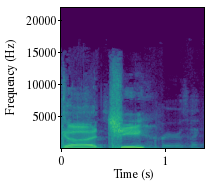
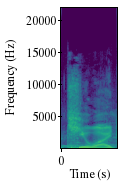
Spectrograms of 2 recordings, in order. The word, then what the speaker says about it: Qi: it comes from the Han character that's pronounced Chi in Chinese or Ki in Japanese, meaning energy.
